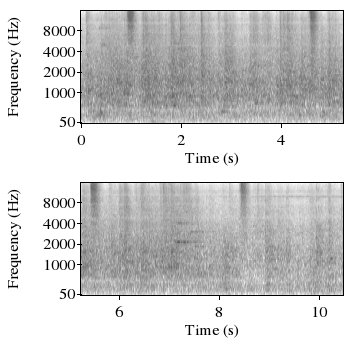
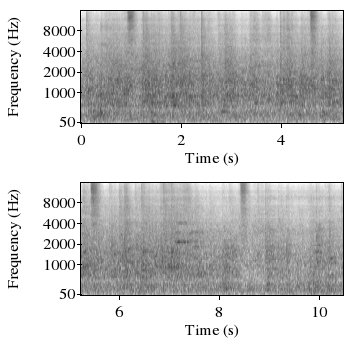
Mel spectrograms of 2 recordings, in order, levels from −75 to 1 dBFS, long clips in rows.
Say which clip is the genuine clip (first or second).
first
